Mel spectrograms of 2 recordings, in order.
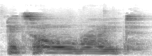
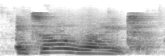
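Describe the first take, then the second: First: Low, slow reassurance; boy speaking low and unhurried. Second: Mildly earnest, higher and slow; a touch of girlish earnestness; earnest assurance. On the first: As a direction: drop the pitch and take it slowly. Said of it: "Calvin said in a low voice". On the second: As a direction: reassure her slowly in a raised pitch. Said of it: "Meg assured the medium earnestly". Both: A narrator's reading.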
